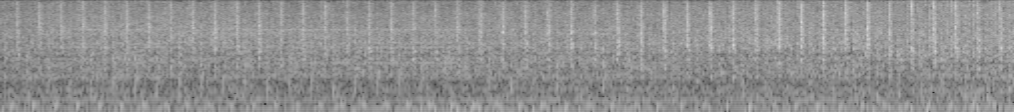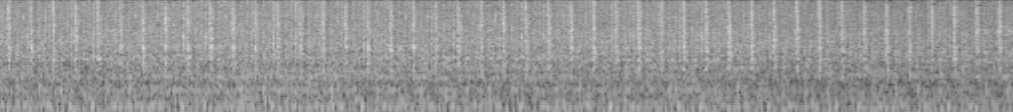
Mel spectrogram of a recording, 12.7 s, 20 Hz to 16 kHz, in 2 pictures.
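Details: Audi A3 idling with a regular ticking stumble about three and a half pulses a second over the engine note; misfire persists after coil pack was changed and compression checked good, cause not yet found.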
